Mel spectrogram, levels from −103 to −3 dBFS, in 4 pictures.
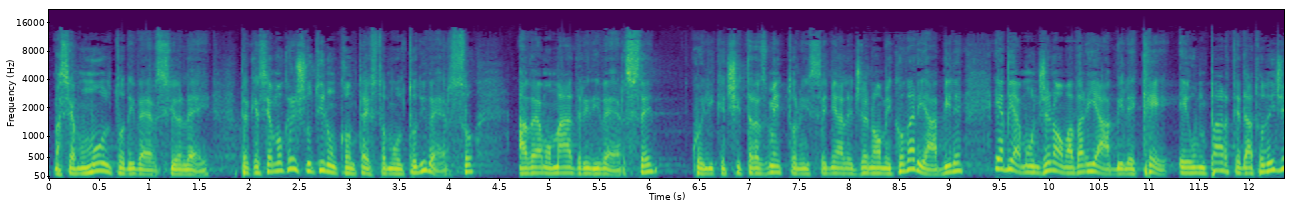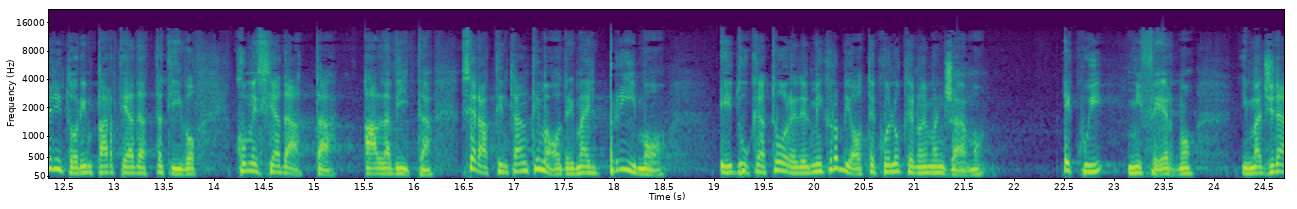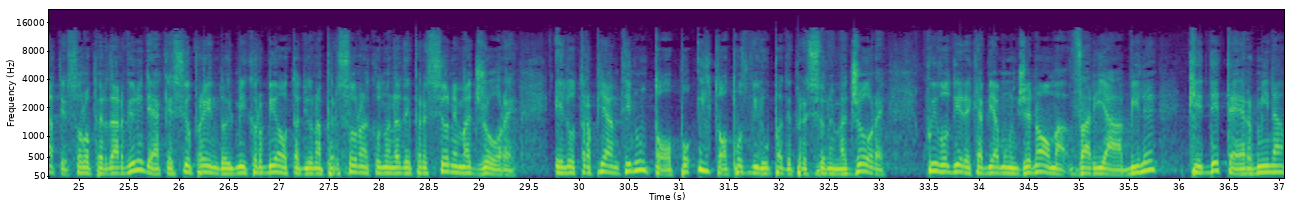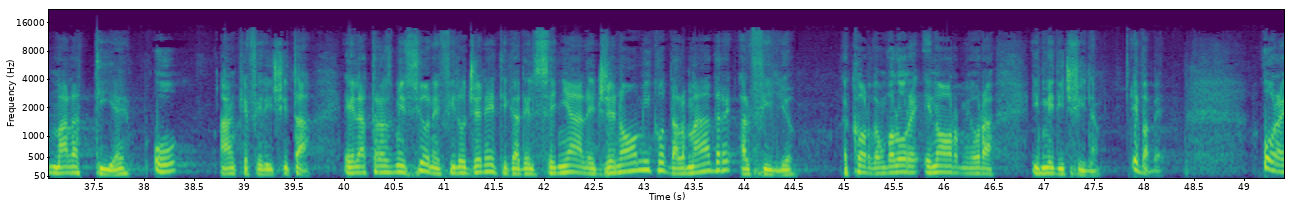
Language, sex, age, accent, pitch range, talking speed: Italian, male, 50-69, native, 125-165 Hz, 160 wpm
